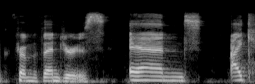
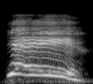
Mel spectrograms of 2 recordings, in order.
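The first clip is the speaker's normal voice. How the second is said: high, loud yay; excited cheer; 3 dB louder than usual. Real, not acted. Cheering casting news.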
